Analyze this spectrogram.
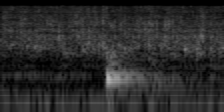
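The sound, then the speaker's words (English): Water gushes into the container of a simple pump, starting abruptly with a brief hollow gurgle, then settling into a steady, quieter rush. No one speaks. “Now to use this, what we do is we fill this up with water.”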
